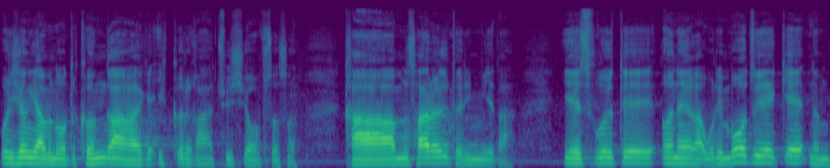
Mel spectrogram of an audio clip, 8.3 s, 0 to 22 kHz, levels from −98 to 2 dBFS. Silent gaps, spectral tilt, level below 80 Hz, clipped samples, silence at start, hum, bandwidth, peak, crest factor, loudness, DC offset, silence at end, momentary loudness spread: none; -7 dB/octave; -76 dBFS; under 0.1%; 0 s; none; 17 kHz; -14 dBFS; 18 dB; -32 LUFS; under 0.1%; 0 s; 15 LU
